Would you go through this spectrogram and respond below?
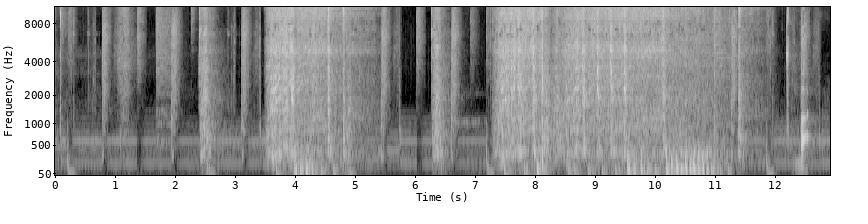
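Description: A 1988 Big Red three-wheeler engine starts and runs rough and uneven in bursts, revving loud then dropping back between pauses, close by.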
